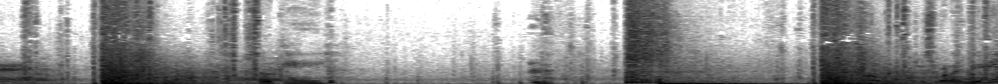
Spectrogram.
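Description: Gunshots crack loudly, with heavy blasts.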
